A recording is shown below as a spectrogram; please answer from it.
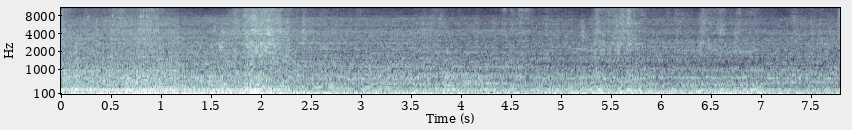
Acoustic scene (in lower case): bus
